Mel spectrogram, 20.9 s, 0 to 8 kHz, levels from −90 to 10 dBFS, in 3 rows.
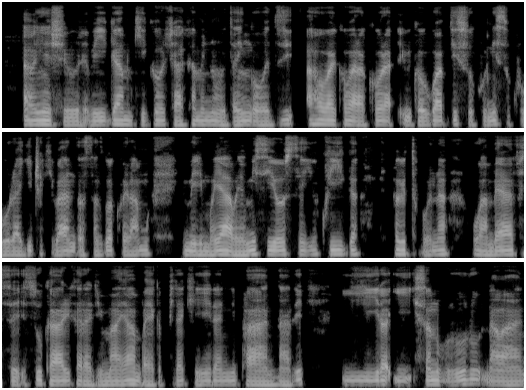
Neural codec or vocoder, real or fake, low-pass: none; real; 7.2 kHz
